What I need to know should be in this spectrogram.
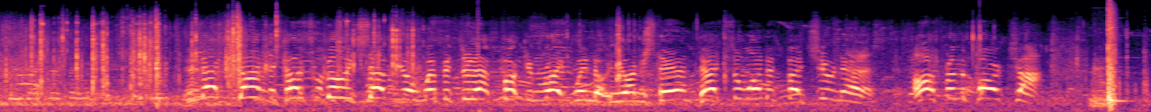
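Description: A man shouts urgently nearby.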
